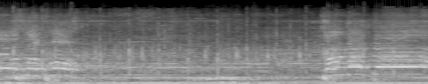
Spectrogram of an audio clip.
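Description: Big audience at a Kanguka gathering in Bujumbura cheering for children, a steady roar of voices and clapping that swells louder near the end.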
